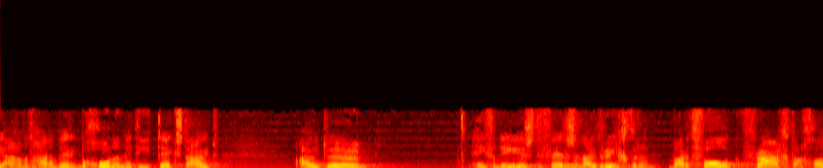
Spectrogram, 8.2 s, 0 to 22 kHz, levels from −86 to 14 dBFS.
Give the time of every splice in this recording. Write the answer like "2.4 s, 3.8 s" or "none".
4.7 s, 6.6 s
